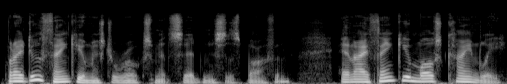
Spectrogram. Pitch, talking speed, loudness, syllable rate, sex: 110 Hz, 190 wpm, -19 LUFS, 4.6 syllables/s, male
